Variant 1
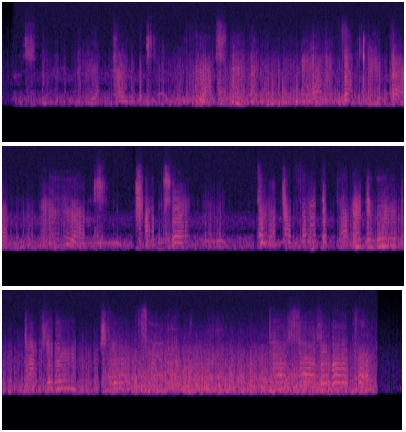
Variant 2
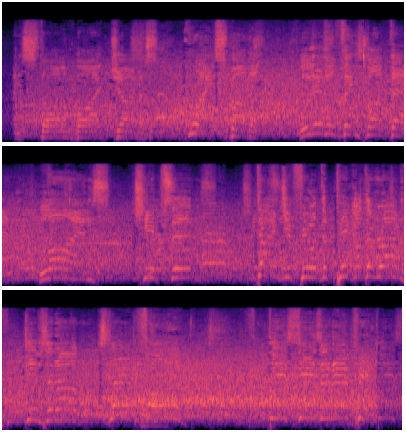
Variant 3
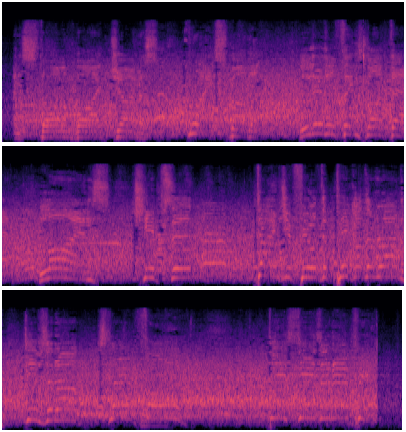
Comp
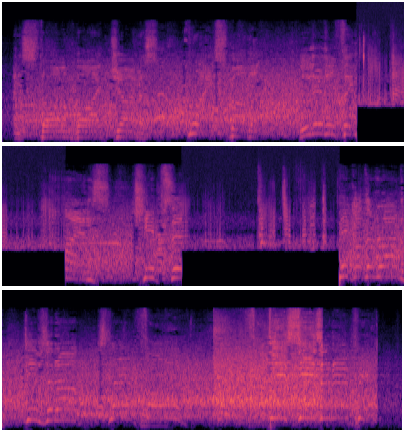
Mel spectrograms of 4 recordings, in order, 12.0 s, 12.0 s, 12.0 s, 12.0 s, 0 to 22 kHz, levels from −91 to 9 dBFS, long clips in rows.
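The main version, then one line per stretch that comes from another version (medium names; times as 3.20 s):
3
3.54–4.65 s: from 1
5.81–7.39 s: from 1
10.15–11.24 s: from 2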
